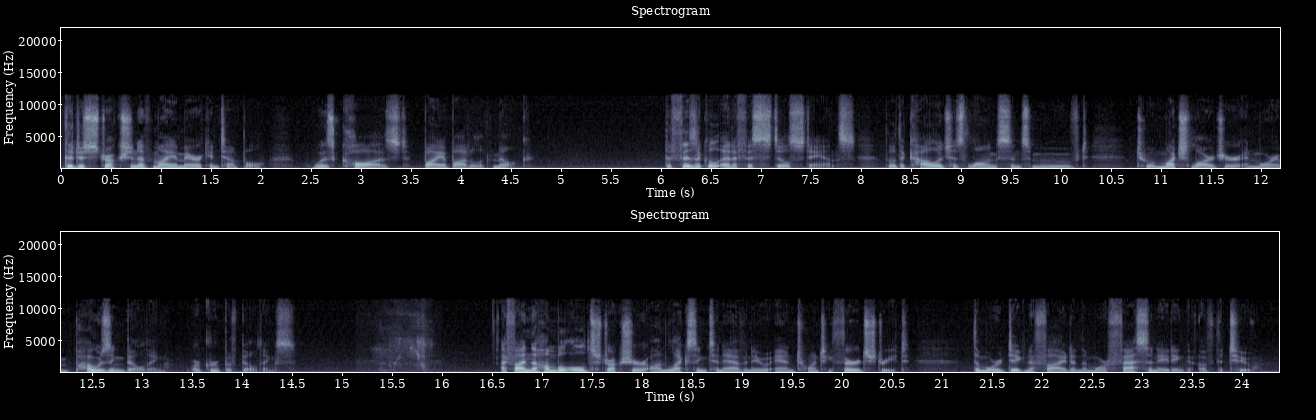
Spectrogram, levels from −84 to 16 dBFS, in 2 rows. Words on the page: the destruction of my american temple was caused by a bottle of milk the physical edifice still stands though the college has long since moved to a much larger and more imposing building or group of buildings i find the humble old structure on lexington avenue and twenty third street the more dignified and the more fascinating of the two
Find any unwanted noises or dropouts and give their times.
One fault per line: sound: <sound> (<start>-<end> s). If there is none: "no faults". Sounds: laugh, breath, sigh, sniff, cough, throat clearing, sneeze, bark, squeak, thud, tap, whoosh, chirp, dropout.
sound: sniff (15.3-16.0 s)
